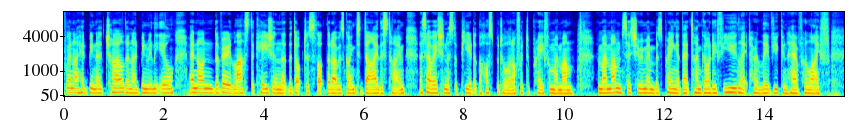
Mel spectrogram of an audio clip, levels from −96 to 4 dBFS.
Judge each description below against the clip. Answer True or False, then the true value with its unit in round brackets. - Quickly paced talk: True (240 wpm)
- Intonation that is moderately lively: False (1.9 semitones)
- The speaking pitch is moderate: True (150 Hz)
